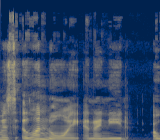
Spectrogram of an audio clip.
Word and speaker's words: Illinois: Yes, my name is Illinois, and I need a 1 airline ticket to, Illinois. No, the S is silent.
